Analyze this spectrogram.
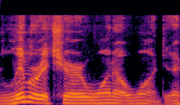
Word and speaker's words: Limerature: Among the things that you've been busy doing is this wonderful, wonderful new book called Limerature 101. Did I pronounce that correctly?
